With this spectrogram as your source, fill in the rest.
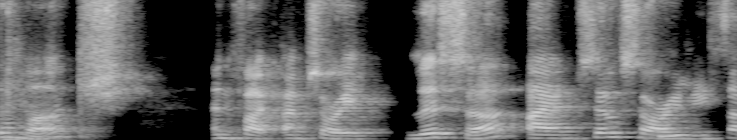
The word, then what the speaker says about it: Lissa: thank you so much in fact i'm sorry lissa i am so sorry lisa i've been i realized i've been mispronouncing your name all this time so that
